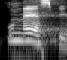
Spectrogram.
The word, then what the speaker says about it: Unesp: Então, você não pronuncia mais letra por letra, você pronuncia a própria palavra. Então, aqui, por exemplo, olha, Unesp, gente, vem daqui, ó, Unesp.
